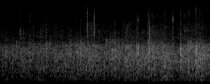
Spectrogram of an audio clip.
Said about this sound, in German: frisch gebackener Pokalsieger des CSV Kirchheim, da darf man noch einen Applaus geben.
